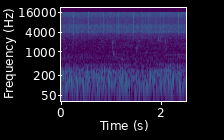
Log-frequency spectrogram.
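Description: Low, steady rumble of wind and water around a small sailboat running under an electric motor, with a faint thin hum coming in near the end.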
